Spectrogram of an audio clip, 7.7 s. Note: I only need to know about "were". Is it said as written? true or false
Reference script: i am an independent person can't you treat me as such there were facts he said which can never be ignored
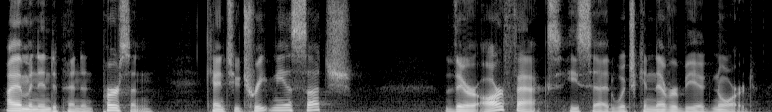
false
